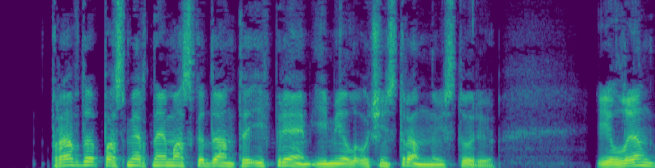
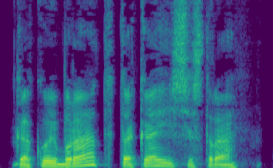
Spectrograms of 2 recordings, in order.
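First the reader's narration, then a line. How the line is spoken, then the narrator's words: Sighing to herself. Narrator (Russian): вздохнула про себя Марта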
